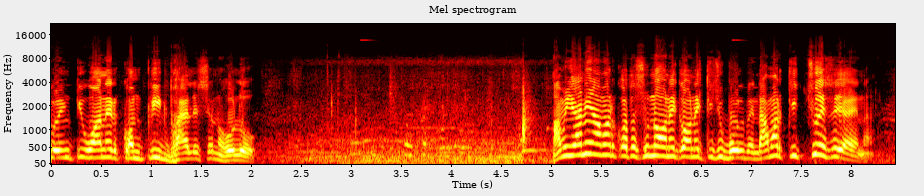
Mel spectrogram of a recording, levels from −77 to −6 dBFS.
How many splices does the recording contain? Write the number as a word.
zero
